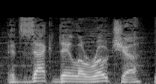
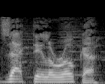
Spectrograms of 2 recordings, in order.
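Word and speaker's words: Zack de la Rocha: It's Zach De La Rocha. – Yes. – Not Zach De La Roca.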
